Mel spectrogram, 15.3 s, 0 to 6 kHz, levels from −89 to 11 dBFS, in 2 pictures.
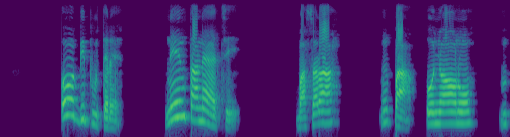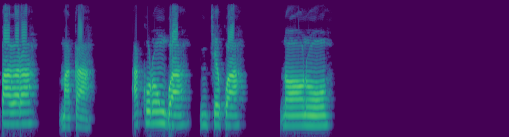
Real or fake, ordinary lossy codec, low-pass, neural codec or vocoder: real; none; 5.4 kHz; none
